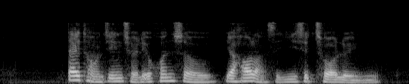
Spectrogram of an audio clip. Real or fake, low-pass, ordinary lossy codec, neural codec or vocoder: fake; 7.2 kHz; MP3, 64 kbps; codec, 16 kHz, 0.4 kbps, LongCat-Audio-Codec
